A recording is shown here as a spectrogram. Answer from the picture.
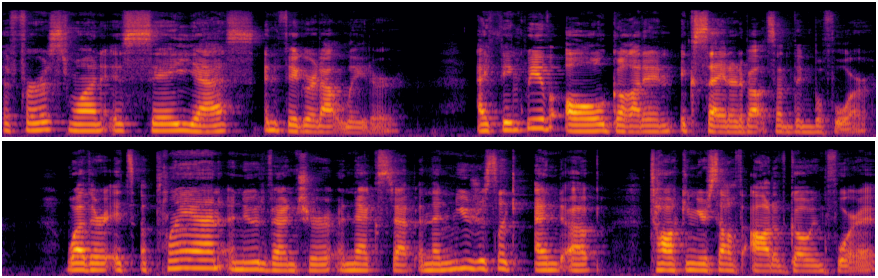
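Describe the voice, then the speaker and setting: An ordinary speaking voice at a moderate pace, with fairly even intonation, on a very clean recording with a silent background. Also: woman, medium pitch for a woman. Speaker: life coach podcaster. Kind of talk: motivational pep talk. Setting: solo podcast. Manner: earnest, conversational.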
